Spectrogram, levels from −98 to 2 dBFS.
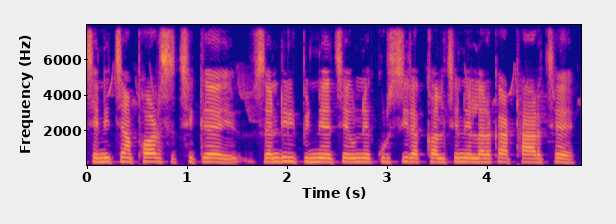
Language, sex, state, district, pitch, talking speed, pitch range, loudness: Maithili, female, Bihar, Samastipur, 225 Hz, 180 wpm, 215-230 Hz, -23 LUFS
